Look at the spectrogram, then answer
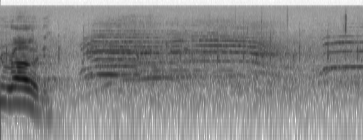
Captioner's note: applause and cheering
